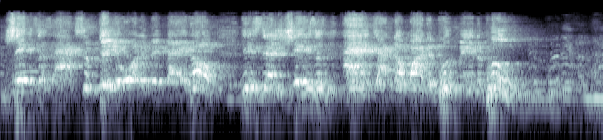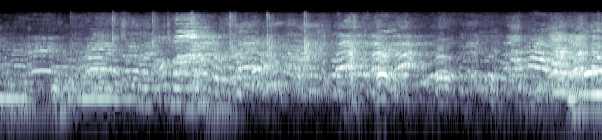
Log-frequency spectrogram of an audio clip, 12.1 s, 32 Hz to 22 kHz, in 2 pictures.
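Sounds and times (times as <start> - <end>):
voices talking over one another: 0.0 - 8.4.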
